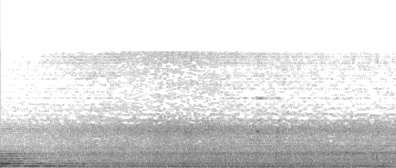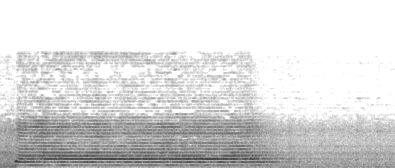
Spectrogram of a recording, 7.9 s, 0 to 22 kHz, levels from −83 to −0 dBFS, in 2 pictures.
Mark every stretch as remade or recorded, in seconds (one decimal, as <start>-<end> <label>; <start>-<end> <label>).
0.0-1.2 remade; 1.2-2.2 recorded; 2.2-7.9 remade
